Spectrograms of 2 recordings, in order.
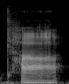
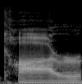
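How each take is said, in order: First: The word ends without an R sound. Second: The word ends with an R sound. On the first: "the New Zealand accent is non-rhotic, meaning we say car" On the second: "rather than car"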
